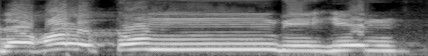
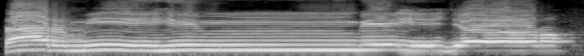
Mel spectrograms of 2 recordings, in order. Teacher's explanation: samarkan antara mim dan ba terdengar seperti didengungdengungkan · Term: ifa syafawi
